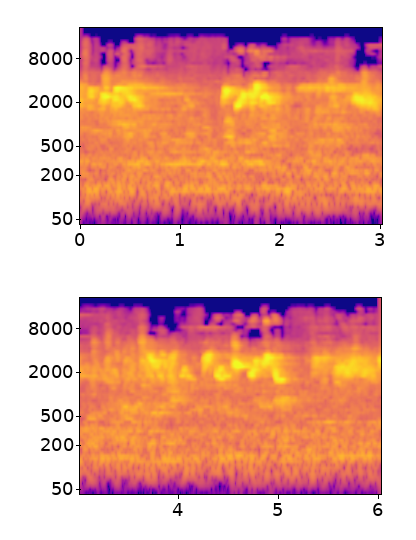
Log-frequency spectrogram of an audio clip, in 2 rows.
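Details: Red-whiskered bulbul in a training session, 2 June 2012, singing a series of short, bright warbled phrases separated by brief pauses over a soft hum.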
